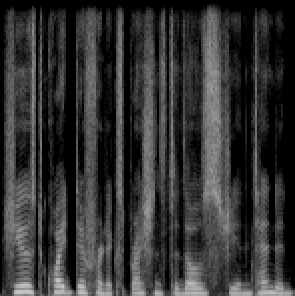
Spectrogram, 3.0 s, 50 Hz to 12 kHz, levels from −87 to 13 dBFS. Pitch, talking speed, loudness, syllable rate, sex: 205 Hz, 185 wpm, -19 LUFS, 6.0 syllables/s, female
